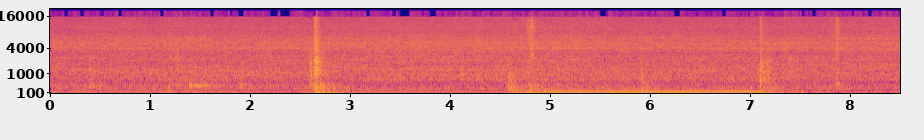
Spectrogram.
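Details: Clothes dryer after DIY repair (drum bearing reattached, drum remounted, front plate and three-pin connector refitted) on first test run: steady low motor hum with a few soft thumps from the turning drum, no squeak; running normally.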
